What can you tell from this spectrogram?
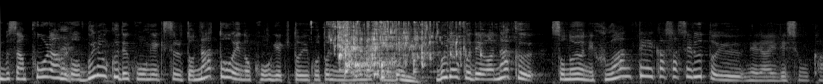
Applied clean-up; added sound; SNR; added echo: none; Liquid; -2 dB; none.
